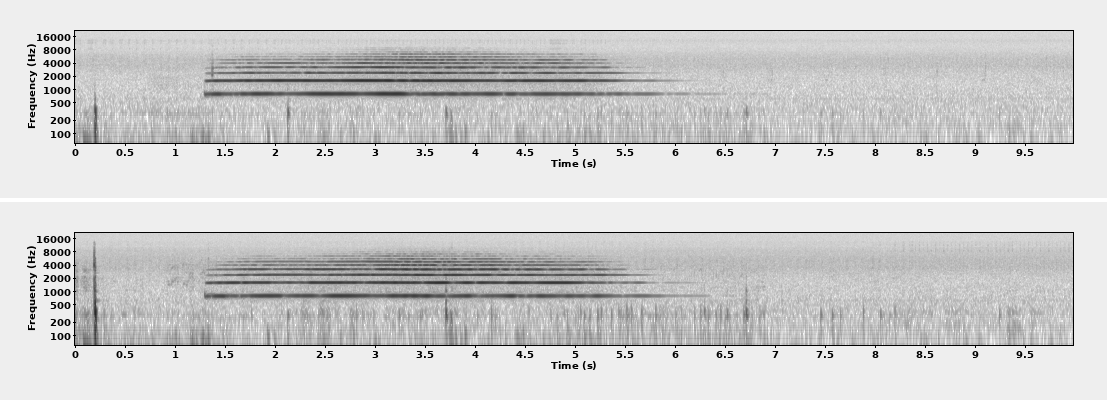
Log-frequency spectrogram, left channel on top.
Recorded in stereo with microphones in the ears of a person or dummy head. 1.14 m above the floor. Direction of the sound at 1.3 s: 60° left (ahead or behind).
